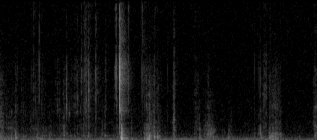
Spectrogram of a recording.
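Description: A small rectangular cardboard gift box, wrapped in red patterned paper with a gold ribbon, is turned in the hands while fingertips tap and scratch the wrapped surface. Soft papery scratching and crinkling run throughout at a low level, broken by one sharp, bright tap partway through that dies away almost at once.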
